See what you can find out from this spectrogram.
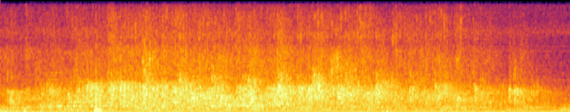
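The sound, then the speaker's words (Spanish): An audience applauds during a Sunday morning church service, giving steady, sustained clapping throughout with one sharp knock near the start. “Dale un aplauso a Cristo.”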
